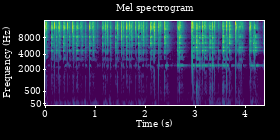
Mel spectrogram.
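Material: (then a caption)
Ceramic. A white glazed, hollow, medium-sized ceramic ghost-shaped candle holder, standing upright, is tapped with long acrylic nails. The result is a rapid, uneven series of short, bright clicks with a faint ringing tone near 2.5 kHz, a few brief pauses, and almost no low end.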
